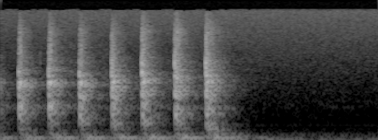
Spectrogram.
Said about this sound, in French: Côté extérieur, le palier où se tient la tchèque qui frappe à la porte.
